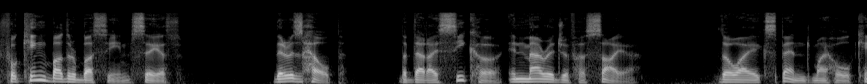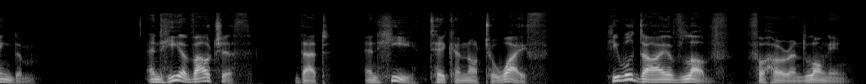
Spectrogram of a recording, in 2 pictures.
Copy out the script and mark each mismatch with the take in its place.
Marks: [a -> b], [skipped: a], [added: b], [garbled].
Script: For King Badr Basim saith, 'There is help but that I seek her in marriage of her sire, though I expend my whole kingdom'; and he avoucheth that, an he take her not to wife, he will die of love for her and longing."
For King Badr Basim saith, 'There is help but that I seek her in marriage of her sire, though I expend my whole kingdom'; and he avoucheth that, an he take her not to wife, he will die of love for her and longing."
